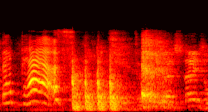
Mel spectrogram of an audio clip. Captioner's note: knocking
